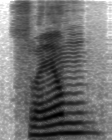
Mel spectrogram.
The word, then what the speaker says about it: स्वयं: जब शब्द के अंत में अनुस्वार आता है तो वह अनुस्वार का उच्चारण म, हलंत म ही होता है। जैसे अहम, स्वयं, पुस्तकम।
